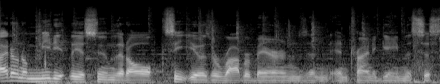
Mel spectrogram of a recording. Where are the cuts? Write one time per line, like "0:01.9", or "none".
0:01.6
